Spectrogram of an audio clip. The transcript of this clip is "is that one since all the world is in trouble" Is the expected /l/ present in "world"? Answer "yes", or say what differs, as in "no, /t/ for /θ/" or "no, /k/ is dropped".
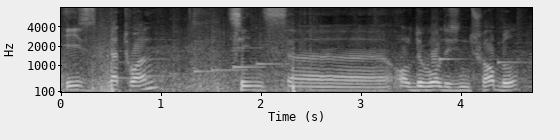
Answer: yes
